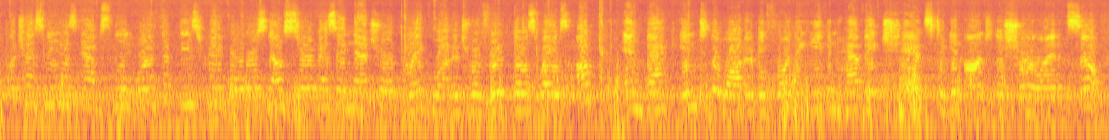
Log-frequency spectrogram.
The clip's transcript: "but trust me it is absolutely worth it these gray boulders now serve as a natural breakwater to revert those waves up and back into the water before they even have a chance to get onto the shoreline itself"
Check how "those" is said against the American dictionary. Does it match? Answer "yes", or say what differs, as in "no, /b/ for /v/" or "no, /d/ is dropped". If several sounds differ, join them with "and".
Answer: yes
